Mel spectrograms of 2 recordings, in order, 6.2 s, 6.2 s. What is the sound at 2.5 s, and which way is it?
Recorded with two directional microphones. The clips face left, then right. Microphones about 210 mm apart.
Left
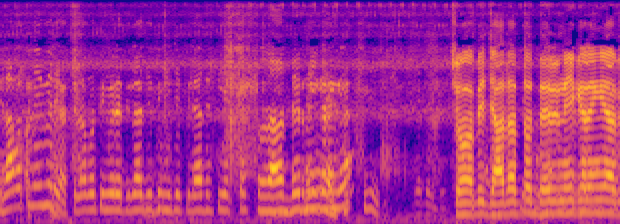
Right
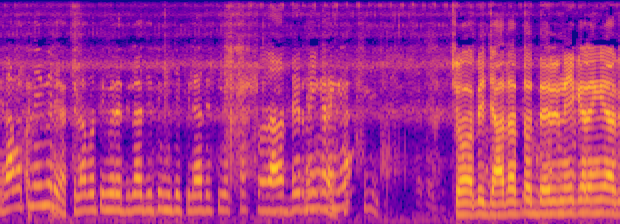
Speech, 45° left (ahead or behind).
